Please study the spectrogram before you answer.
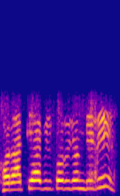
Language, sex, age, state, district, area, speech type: Odia, female, 45-60, Odisha, Sambalpur, rural, conversation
